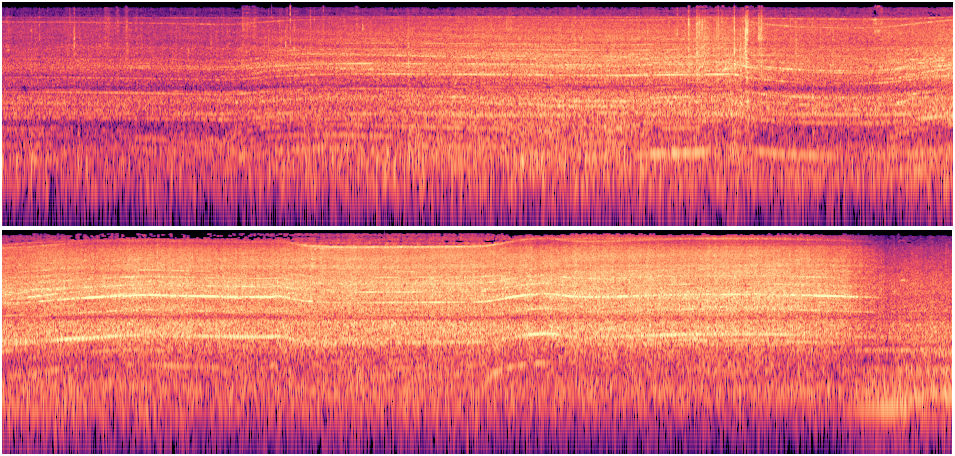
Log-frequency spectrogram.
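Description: A tank's turbine engine whines loudly, rising and falling in pitch.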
